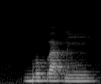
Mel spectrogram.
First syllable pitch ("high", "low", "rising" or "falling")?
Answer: high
